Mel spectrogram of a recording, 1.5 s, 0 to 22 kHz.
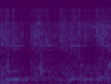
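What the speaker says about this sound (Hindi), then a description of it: "अबे ये क्या पानी है?" Splashing water in the horror video game Granny 3, a steady faint wash of water that continues throughout without talk.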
